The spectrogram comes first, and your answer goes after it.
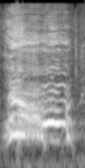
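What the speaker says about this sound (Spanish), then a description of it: "los perritos ahí no están ladrando" A dog in Pica, Chile, gives one short, loud bark or yelp close by, a rising then falling tonal cry lasting under a second.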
